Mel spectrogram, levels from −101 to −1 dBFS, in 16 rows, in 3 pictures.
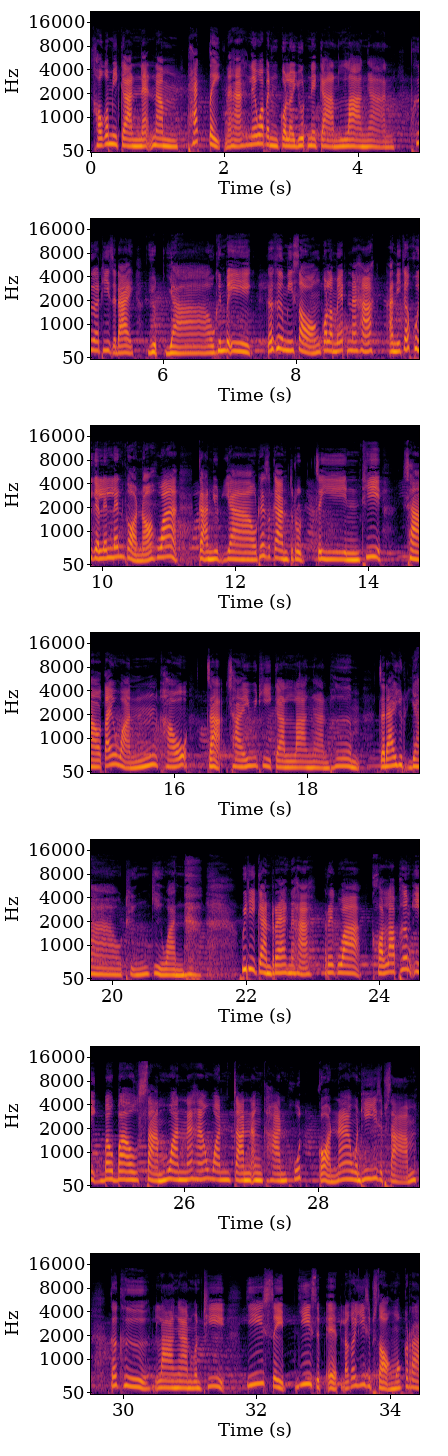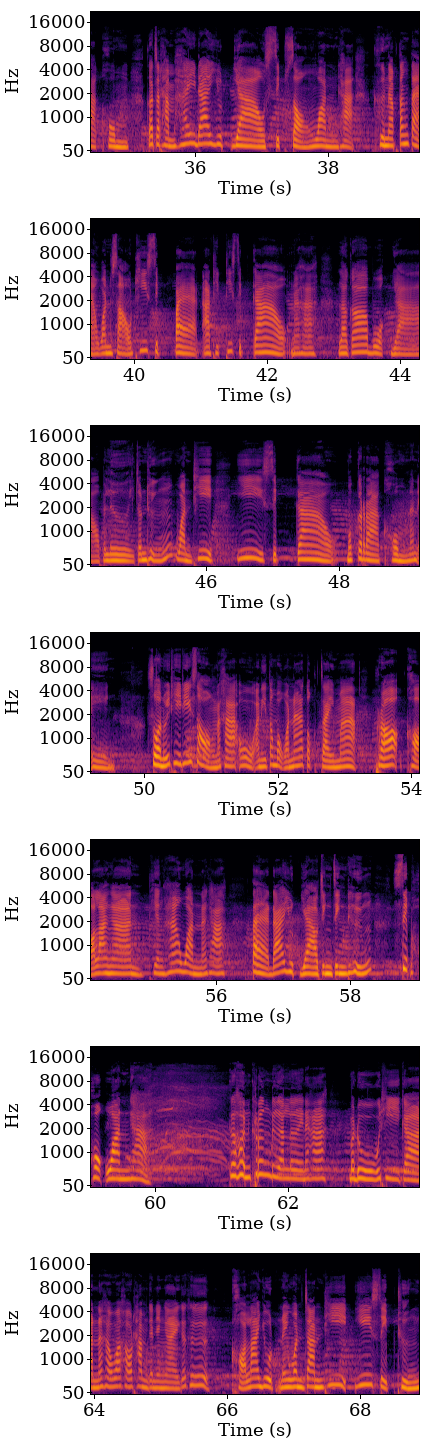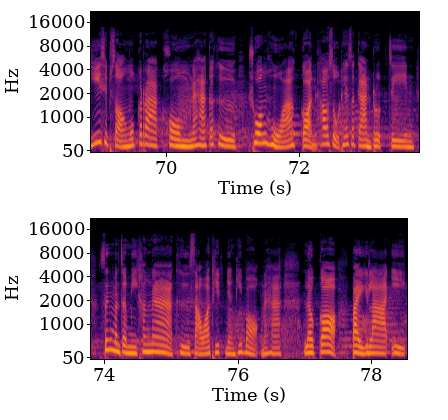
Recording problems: echo of what is said; faint; throughout; 470 ms later, 20 dB below the speech

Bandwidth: 14 kHz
